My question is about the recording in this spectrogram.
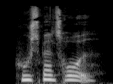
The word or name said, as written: husmandsråd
